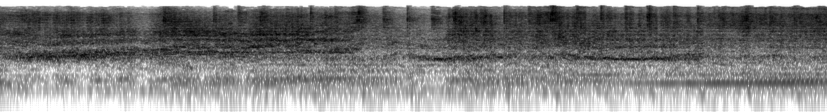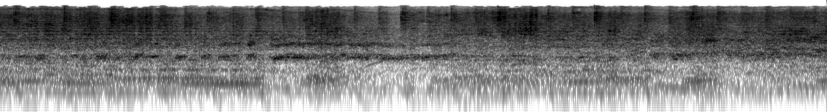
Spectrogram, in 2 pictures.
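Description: Mercedes-Benz race truck's diesel engine revving hard, its note rising and falling, as the tractor unit spins in circles with its tyres skidding on wet pavement.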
